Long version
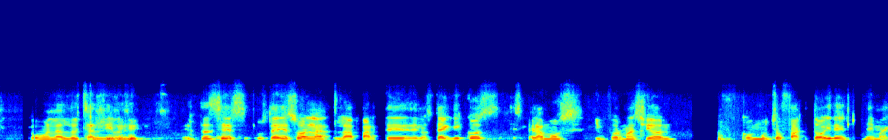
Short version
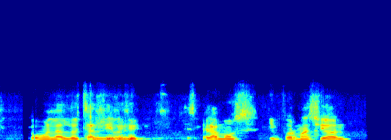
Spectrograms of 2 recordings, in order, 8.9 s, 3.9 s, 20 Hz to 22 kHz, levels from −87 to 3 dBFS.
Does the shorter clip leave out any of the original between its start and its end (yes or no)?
yes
